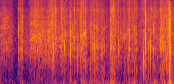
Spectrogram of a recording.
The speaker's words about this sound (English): which appears to be a crumpled piece of paper bearing the scrawl of none other than our intrepid former intern, Scotland P. Diego.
